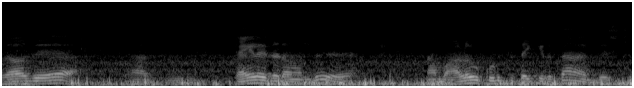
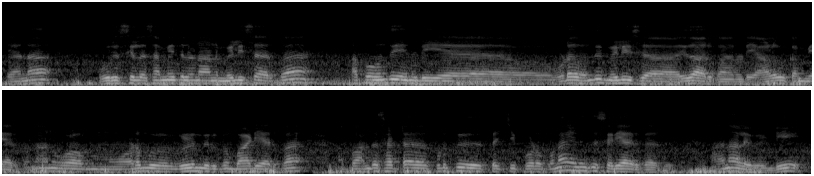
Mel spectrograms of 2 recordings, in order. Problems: background sounds at intervals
